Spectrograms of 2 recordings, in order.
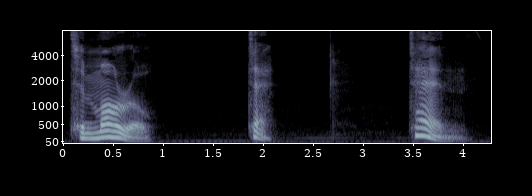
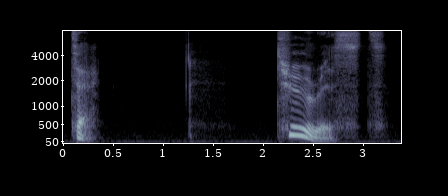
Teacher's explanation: the letter T has a very slight catch of air just after it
